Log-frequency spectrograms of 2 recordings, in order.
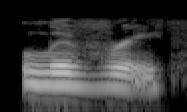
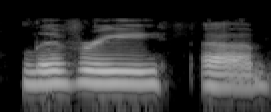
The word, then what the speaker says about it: livery: Livery could be livery, as I have it in 2 syllables, or it could be livery. So it could be 3 syllables. Metrically, it fits as 2 syllables, so I'm going to use that.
